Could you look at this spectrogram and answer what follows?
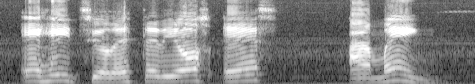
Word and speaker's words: Amén: Entonces, dice aquí que se escribía Imen, pero se pronunciaba Amén, símbolo del poder creador y de la mitología.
